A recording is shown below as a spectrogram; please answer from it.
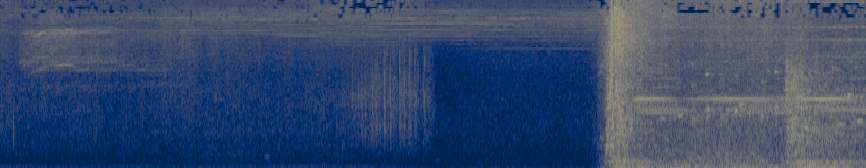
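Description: A hushed, very quiet stretch of trailer soundtrack with only faint traces of sound, broken about six seconds in by a sudden loud full-range hit that carries on as a loud passage of trailer score.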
